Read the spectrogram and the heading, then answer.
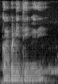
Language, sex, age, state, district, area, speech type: Urdu, male, 18-30, Uttar Pradesh, Saharanpur, urban, spontaneous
